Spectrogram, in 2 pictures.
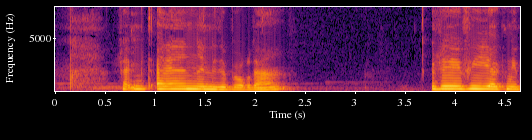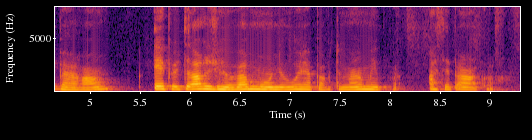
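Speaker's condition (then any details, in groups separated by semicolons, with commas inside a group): Down syndrome (trisomy 21); extra copy of chromosome 21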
